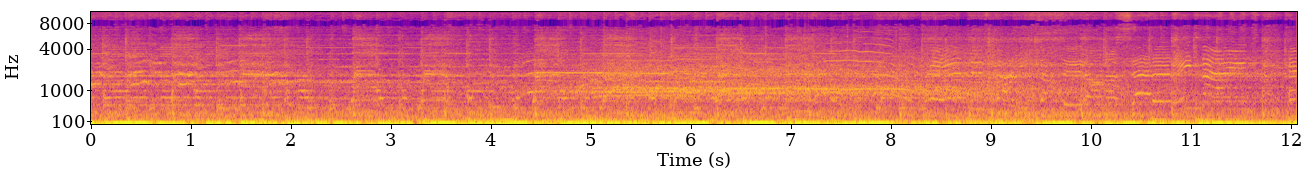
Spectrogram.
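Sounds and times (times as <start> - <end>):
pop music over sound system: 0.0 - 12.0
crowd cheering: 3.3 - 10.4.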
